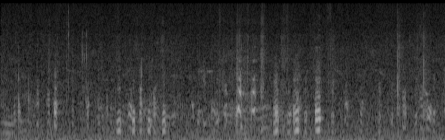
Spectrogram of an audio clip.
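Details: Domestic hens clucking in a farmyard chorus, several short soft clucks overlapping, busiest in the middle seconds, over a low rumbling background.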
